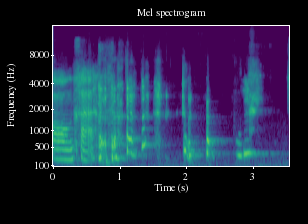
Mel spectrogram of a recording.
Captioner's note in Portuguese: risadas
